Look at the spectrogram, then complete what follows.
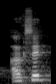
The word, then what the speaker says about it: Oxyd: And then, how do we pronounce this one, Mojo? Which one? OXYD. Oxid? Oxid?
